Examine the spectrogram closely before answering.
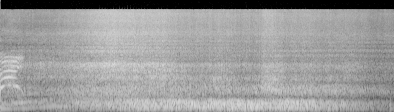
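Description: Water splashes under tyres.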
